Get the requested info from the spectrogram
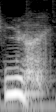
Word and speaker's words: ich: que eles falam ir, um negócio assim, né? Ir, e que se escreve ICH.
